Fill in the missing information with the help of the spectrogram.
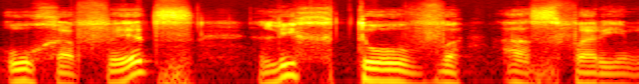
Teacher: вместо «ле» произносится «ли» предлог, правда? Я произношу «ухафец лихтов асфарим».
